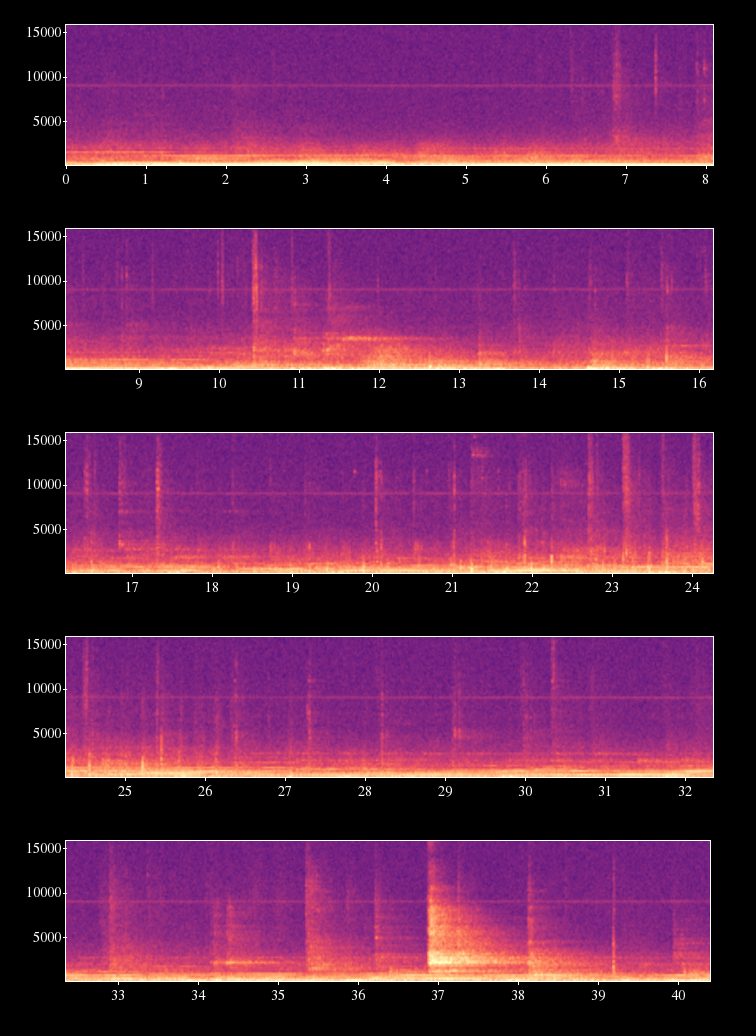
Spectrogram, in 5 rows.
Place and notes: Venice, Italy - Inside a church
organ music playing, noises from people waking inside the reveberant space of a church
18 September 2012, 17:42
